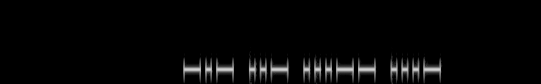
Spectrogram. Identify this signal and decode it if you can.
Morse code, heard as a keyed tone, about 22 wpm, 700 Hz. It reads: KU3V
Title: USA Call Signs - 4 Characters - Repeated 2x - 22wpm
